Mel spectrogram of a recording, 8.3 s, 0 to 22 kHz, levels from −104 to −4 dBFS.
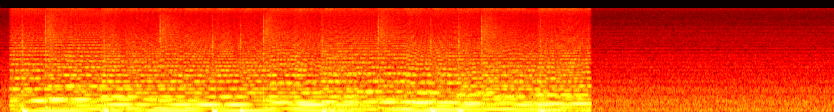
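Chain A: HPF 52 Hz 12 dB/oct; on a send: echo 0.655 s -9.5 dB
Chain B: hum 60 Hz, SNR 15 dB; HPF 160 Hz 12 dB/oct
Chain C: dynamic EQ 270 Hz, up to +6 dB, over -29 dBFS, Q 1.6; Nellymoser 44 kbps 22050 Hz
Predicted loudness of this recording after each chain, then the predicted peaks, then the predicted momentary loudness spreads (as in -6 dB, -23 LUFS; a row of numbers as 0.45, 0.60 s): -18.5, -20.5, -15.5 LUFS; -3.5, -6.5, -2.0 dBFS; 9, 5, 7 LU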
